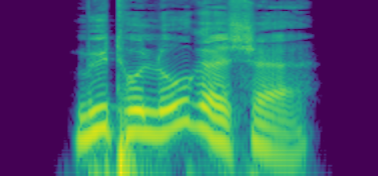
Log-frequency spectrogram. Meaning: inflection of mythologisch: 1. strong/mixed nominative/accusative feminine singular 2. strong nominative/accusative plural 3. weak nominative all-gender singular
- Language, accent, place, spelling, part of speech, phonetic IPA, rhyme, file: German, Germany, Berlin, mythologische, adjective, [mytoˈloːɡɪʃə], -oːɡɪʃə, De-mythologische.ogg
